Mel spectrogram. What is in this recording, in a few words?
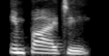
"impiety", Indian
